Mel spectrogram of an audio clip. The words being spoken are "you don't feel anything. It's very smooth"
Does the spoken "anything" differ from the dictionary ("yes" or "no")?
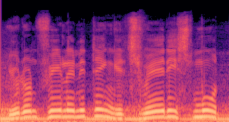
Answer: yes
